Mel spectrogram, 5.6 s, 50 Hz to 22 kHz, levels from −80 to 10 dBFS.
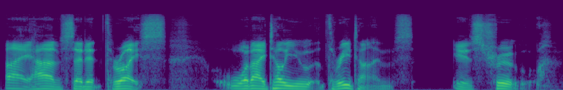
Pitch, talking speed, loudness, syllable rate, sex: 110 Hz, 140 wpm, -20 LUFS, 3.6 syllables/s, male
